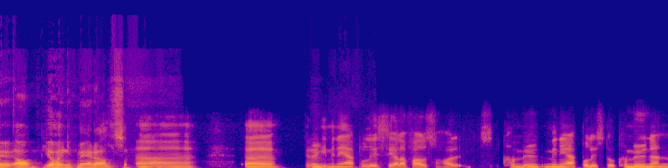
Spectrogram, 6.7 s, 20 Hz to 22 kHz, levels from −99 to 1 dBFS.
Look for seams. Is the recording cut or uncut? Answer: cut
